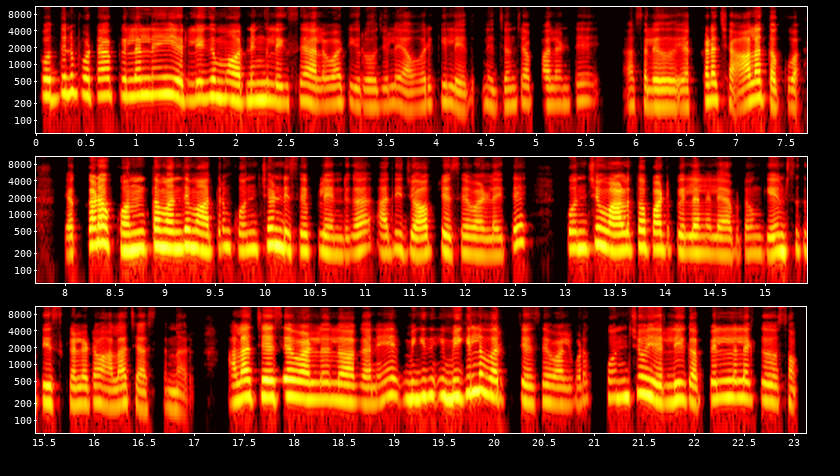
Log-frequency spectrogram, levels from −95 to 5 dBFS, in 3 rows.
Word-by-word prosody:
పొద్దున 270 +3 0
పూట 280 -2 -3 0.2
పిల్లల్ని 275 +1 -1 0.2
ఎర్లీగా 245 +3 -2
మార్నింగ్ 230 0 0
లెగిసే 210 +2 -7
అలవాటు 195 +2 -7
ఈ - - -10
రోజుల్లో 185 +3 -12
ఎవరికీ 180 +6 -14
లేదు. 155 -3 -10 0.2
నిజం 180 +1 -13
చెప్పాలంటే 195 +1 -12 0.5
అసలు 185 -1 -5 0.3
ఎక్కడా 220 +7 -3
చాలా 220 +5 +2
తక్కువ. 175 +1 -6 0.5
ఎక్కడ 270 +9 +5 0.2
కొంతమంది 245 +2 +6
మాత్రం 225 +3 +1
కొంచెం 240 +5 0
డిసిప్లిన్డ్‌గా 215 -3 -4 0.2
అది 210 +4 -7
జాబ్ 195 +1 +1
చేసేవాళ్ళైతే, 195 +2 -3 0.5
కొంచెం 245 +3 +1
వాళ్ళతో 225 +3 +5
పాటు 240 0 +3
పిల్లల్ని 205 -1 -2
లేపడం, 190 +1 -7 0.2
గేమ్స్‌కి 220 +3 -2
తీసుకెళ్లడం, 200 0 -4
అలా 190 +3 -3
చేస్తున్నారు. 160 -2 -11 0.4
అలా 250 +4 +6
చేసేవాళ్ళు 255 -2 +5 0.2
లాగానే 210 0 -2 0.3
మిగిలి 265 +3 0 0.2
మిగిలిన 305 +6 +5
వర్క్ 250 -1 -1
చేసేవాళ్ళు 200 -2 -5
కూడా 200 - -14 0.2
కొంచెం 260 +4 -1 0.2
ఎర్లీగా 215 +1 -1
పిల్లల 250 +1 -1 0.2
కోసం, 205 -3 -6
215 Hz, 120 wpm, -23 LUFS, 195-245 Hz, 0.5 s, కొంతమంది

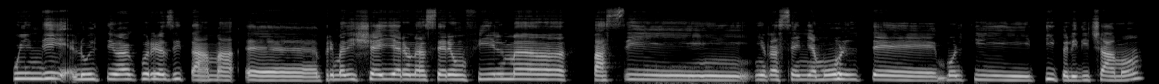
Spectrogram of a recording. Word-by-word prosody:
Quindi, 265 0 +2
l'ultima 235 0 +1
curiosità, 245 0 0
ma, 205 -2 -2
ehm, 185 -3 +1
prima 220 +1 0
di 230 +1 0
scegliere 230 +1 +1
una 225 -1 +1
serie 225 +2 +1
o 225 - +3
un 220 - -2
film, 245 +3 -2 0.8
passi 210 0 -1
in 200 +1 +1
rassegna 215 0 -1
molte 210 -4 +1
molti 205 -3 -3
titoli, 200 -4 -1
diciamo? 200 +5 -3
215 Hz, 105 wpm, -22 LUFS, 200-230 Hz, 0.8 s, o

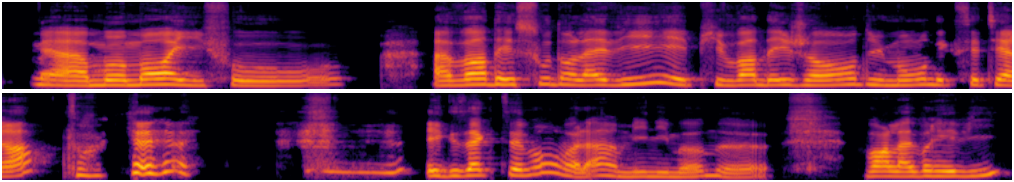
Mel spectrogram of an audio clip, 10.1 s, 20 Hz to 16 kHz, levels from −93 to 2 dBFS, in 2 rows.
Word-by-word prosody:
mais 230 -2 -2
à 195 - +4
un - - +2
moment, 210 +3 +5
il 205 -3 0
faut 190 +4 -6 0.4
avoir 230 +4 +4
des 235 -1 +3
sous 250 +2 -7
dans 235 -2 -2
la 215 0 +2
vie 240 +6 -4
et 230 -4 0
puis 225 0 -9
voir 210 +1 +2
des 215 +1 -1
gens, 210 +2 0
du 220 -2 -5
monde 215 +3 -3
et 215 - -3
cetera, 215 -2 +2 0.2
donc 250 - -4 0.2
heu 320 0 +8 1.3
Exactement, 240 +7 +1
voilà, 235 - -1
un 220 - -3
minimum, 190 +3 -6
heu, 160 -1 -7 0.5
voir 205 0 +4
la 195 0 +2
vraie 205 -1 +1
vie. 230 - -5
215 Hz, 190 wpm, -21 LUFS, 205-235 Hz, 1.3 s, heu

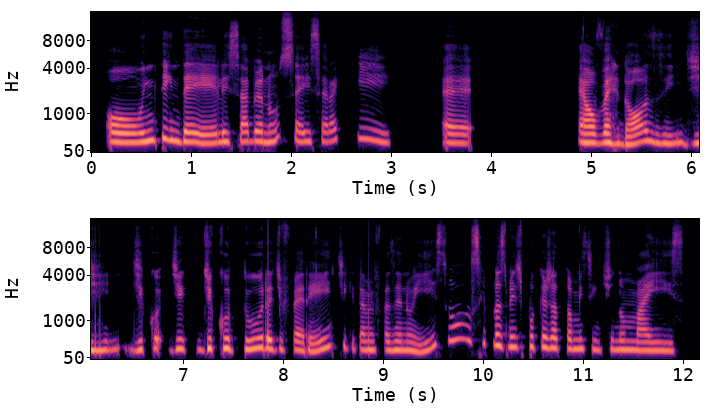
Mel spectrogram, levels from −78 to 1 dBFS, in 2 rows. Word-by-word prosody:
ou 205 -1 +5
entender 235 -1 +3 0.3
eles, 215 +1 0
sabe? 220 +1 +1
Eu 220 - +3
não 220 +5 0
sei, 220 -7 -3
será 220 +2 -5 0.2
que, 245 -8 -5 0.5
eh 190 -2 0 1.0
é 200 -1 +6
overdose 190 0 +2
de 185 +3 -1
de 195 -1 -2
cu 225 - -3
de 210 +3 -2
de 200 +3 +1
cultura 220 0 +2
diferente 195 +6 -2
que 215 - -15
tá 195 -1 -3
me 190 - 0
fazendo 185 -1 -1
isso, 220 - -4
ou 415 -1 -3
simplesmente 280 -8 -1
porque 255 -1 -3
eu - - +4
já 230 -1 +2
tô 220 -1 -3
me 215 +1 0
sentindo 195 -1 -4
mais 180 -2 -1
205 Hz, 165 wpm, -24 LUFS, 190-230 Hz, 1.0 s, é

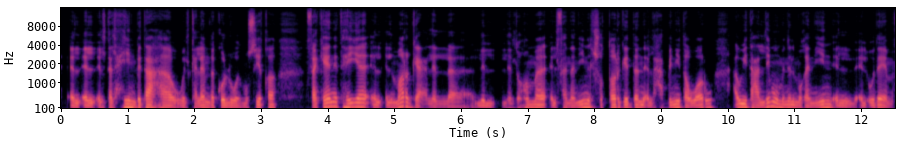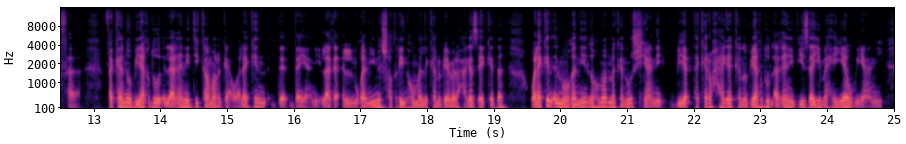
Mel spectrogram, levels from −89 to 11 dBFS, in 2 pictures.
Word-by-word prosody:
ال 90 -1 +1
ال 90 -1 +2
التلحين 105 +4 +2
بتاعها 100 -2 +4
والكلام 95 +2 0
ده 95 - +1
كلّه 95 0 +2
والموسيقى، 105 +5 0 0.4
فكانت 130 +10 +3
هي 140 +3 +5
ال 100 -8 -3
المرجع 100 - +1
لل 80 0 -6 0.4
لل 90 -2 -2
للي 90 -2 -10
هم 105 +5 -2
الفنّانين 100 +1 +1
الشطار 105 -3 +1
جدًا 105 0 +2
اللي 90 0 -4
حابين 100 +5 -2
يطوروا 110 +3 +2 0.4
أو 125 +3 +5
يتعلموا 125 +5 +2
من 110 -2 +1
المغنيين 100 +2 0
ال 85 -2 -3
القدّام، 95 -1 +1
ف - - -14 0.5
فكانوا 140 +4 +2
بياخدوا 140 +4 +2
الأغاني 100 +7 +2
دي 130 +4 -5
كمرجع؛ 105 -4 -1
ولكن 120 - -3 0.2
ده - - -1
ده 85 - -4
يعني 80 +1 -7
الأغ - - -2 0.2
المغنيين 90 +4 -1
الشاطرين 110 -5 -2
همّ 95 +1 -2
اللي 100 -1 0
كانوا 100 +1 -5
بيعملوا 95 +3 +1
حاجة 105 0 -3
زي 95 -4 -1
كده، 120 +4 -3 0.3
ولكن 175 +3 +4
المغنيين 120 0 +2
اللي 140 -5 0
همّ 150 +5 +1
ما 135 - +1
كانوش 125 +3 -4
يعني 90 -2 -4
بيبتكروا 125 +9 -2
حاجة 130 +2 -1
كانوا 110 -6 -5
بياخدوا 120 +4 +1
الأغاني 105 +2 -1
دي 110 +3 -3
زي 110 +1 +2
ما 105 -3 -4
هي، 110 +4 +1
ويعني 85 -6 -4
105 Hz, 155 wpm, -25 LUFS, 95-120 Hz, 0.5 s, هي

